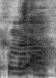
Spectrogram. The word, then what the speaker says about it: Kumail: Am I saying that right? Kumail? – Yeah.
